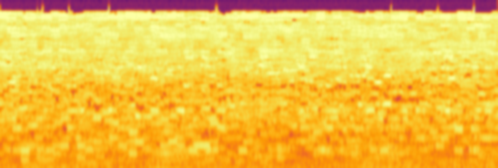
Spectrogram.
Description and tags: Computer Lab FireBirdVST
A loop based on melodies generated by the freeware Firebird VST, interpreted as the computers communicating in an alien laboratory.
cyber, vst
